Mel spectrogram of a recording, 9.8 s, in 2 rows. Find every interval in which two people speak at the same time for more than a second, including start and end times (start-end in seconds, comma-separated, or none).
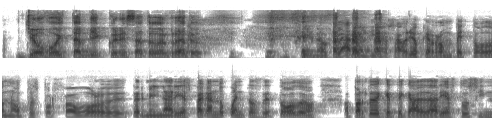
none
